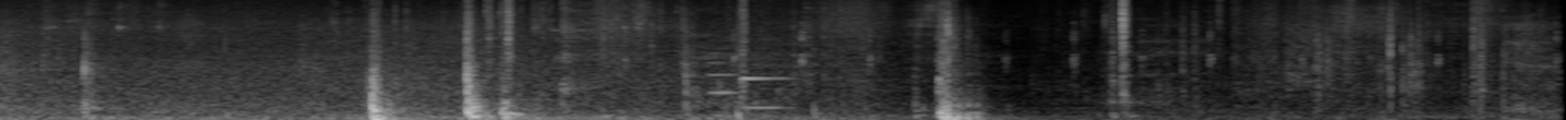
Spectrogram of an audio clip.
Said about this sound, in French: Ben, allez, on monte dans le camion.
